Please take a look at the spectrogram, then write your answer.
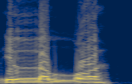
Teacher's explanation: Illallah, la-nya tapi tipis, tidak boleh tebal.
